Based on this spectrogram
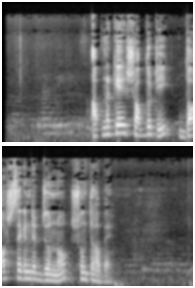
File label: male sound given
